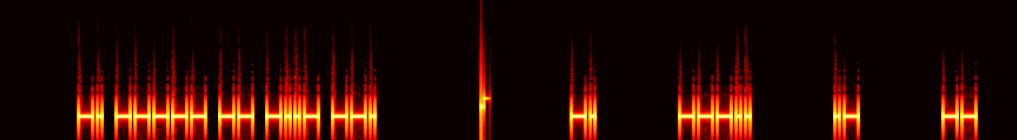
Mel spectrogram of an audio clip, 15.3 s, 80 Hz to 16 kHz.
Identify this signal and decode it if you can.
Morse code, heard as a keyed tone, about 17 wpm, spaced as for 9 wpm, 700 Hz. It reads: N0MXG N8AM
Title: USA Call Signs - 5 Characters - 6x Character Spacing - 17wpm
